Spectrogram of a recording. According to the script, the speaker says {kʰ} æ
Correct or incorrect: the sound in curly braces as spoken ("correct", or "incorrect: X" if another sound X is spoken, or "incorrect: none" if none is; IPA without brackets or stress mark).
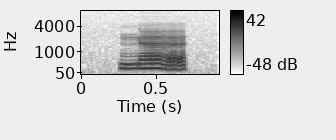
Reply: incorrect: ŋ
